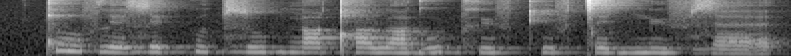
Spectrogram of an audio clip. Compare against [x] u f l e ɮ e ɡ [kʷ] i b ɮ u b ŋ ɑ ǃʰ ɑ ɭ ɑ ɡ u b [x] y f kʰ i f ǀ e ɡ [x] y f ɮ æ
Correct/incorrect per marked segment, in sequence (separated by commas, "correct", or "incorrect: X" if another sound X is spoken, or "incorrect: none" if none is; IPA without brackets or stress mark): incorrect: ǃ, correct, correct, incorrect: ŋ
